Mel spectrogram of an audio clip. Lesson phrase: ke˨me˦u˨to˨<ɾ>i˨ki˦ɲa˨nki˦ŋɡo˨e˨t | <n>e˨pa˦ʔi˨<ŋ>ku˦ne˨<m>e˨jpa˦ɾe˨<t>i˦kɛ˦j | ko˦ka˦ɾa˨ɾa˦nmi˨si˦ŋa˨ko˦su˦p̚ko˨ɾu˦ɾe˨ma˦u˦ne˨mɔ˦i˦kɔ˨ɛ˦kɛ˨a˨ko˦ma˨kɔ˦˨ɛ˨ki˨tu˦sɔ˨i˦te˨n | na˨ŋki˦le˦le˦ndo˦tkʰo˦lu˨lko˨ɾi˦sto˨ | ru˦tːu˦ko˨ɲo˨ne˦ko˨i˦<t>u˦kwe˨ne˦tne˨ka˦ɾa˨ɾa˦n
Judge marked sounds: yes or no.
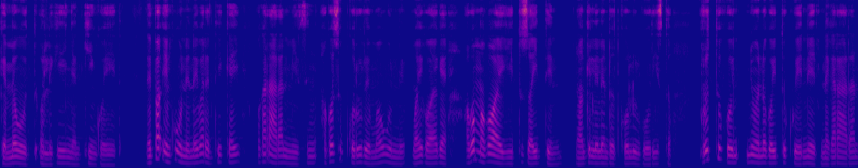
no, yes, yes, no, yes, yes

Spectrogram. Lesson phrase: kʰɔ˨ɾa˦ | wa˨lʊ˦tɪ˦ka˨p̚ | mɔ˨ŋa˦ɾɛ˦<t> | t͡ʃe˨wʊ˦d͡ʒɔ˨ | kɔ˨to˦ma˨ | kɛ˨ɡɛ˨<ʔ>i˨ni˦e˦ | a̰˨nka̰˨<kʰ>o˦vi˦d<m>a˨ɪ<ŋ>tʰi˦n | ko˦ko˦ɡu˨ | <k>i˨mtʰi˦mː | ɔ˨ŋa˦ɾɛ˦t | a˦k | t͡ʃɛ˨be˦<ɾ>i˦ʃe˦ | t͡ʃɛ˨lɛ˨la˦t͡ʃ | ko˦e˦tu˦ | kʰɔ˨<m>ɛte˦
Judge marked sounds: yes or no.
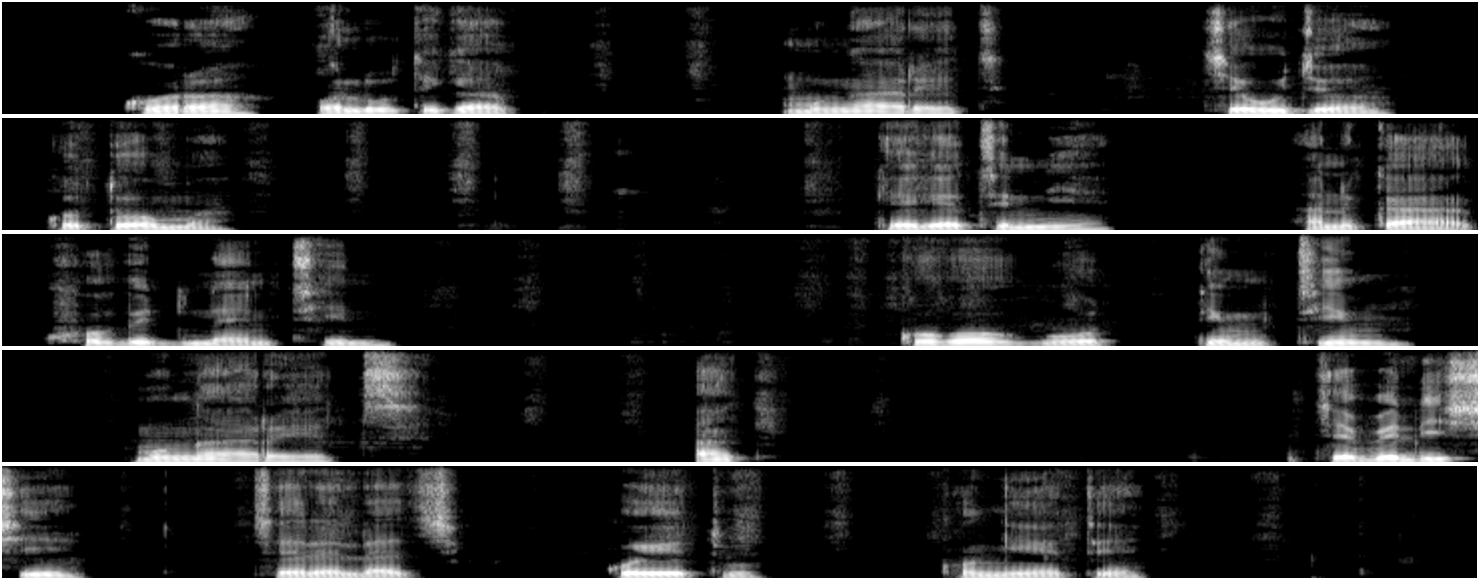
yes, no, yes, no, no, no, no, no

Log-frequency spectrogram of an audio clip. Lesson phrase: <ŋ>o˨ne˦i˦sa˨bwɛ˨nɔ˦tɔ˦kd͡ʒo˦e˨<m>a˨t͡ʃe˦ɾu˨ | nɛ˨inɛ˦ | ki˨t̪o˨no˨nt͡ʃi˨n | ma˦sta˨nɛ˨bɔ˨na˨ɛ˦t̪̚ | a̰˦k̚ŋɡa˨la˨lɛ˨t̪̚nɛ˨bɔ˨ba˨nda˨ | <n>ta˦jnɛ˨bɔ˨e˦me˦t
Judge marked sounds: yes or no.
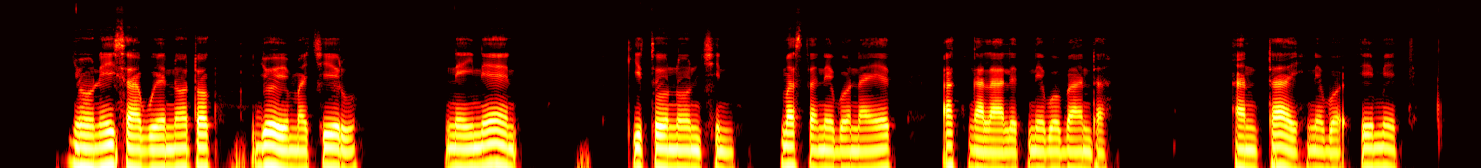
no, yes, yes

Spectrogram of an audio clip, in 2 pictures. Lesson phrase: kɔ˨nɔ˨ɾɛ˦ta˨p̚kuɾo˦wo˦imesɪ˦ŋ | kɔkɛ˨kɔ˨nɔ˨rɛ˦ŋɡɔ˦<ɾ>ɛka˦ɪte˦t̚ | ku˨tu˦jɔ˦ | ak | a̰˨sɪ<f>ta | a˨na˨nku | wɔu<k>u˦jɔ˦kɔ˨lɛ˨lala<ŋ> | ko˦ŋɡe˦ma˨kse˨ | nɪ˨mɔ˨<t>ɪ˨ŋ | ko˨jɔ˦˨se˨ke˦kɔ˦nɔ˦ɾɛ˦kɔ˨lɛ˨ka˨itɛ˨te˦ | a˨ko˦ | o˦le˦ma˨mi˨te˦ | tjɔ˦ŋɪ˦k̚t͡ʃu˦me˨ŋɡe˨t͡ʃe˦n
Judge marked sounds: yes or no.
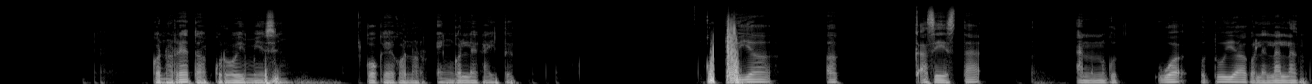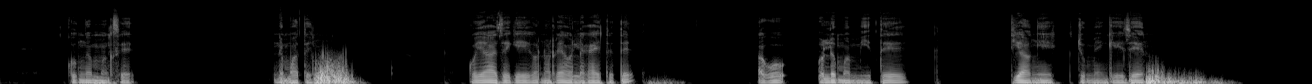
no, no, no, yes, yes

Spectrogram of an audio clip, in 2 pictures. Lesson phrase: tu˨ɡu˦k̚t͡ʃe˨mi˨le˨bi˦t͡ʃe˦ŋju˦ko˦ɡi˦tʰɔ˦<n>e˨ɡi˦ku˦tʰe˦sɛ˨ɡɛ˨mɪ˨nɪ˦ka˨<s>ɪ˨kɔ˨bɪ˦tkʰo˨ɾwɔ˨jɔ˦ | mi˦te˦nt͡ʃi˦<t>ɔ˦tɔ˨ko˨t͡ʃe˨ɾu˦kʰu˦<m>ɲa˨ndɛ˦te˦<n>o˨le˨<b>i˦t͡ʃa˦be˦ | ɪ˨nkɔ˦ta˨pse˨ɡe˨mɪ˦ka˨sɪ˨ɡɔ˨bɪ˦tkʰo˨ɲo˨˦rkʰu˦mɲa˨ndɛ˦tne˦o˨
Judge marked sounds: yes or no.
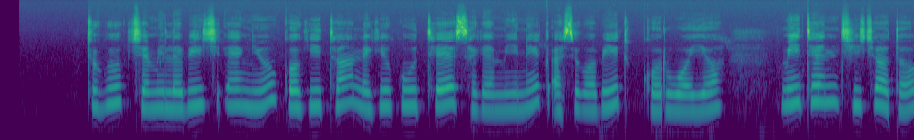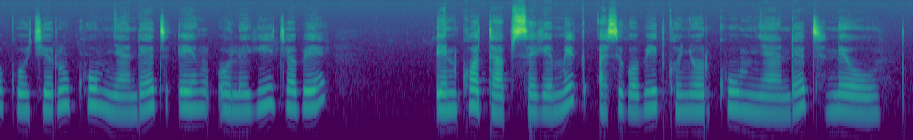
yes, yes, no, yes, no, no

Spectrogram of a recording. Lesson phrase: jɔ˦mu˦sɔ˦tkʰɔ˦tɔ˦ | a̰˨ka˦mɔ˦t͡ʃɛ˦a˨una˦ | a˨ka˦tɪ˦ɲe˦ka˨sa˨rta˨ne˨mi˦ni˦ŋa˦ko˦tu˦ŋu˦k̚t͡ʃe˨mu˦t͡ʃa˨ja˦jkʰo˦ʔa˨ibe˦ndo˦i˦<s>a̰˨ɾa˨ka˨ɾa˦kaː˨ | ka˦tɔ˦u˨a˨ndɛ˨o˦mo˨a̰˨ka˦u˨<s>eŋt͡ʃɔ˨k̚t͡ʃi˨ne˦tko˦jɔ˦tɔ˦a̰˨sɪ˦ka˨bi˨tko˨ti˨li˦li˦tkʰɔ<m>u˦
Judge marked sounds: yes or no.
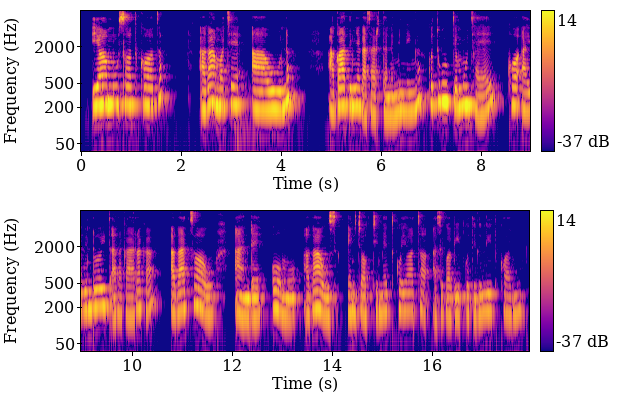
no, yes, no

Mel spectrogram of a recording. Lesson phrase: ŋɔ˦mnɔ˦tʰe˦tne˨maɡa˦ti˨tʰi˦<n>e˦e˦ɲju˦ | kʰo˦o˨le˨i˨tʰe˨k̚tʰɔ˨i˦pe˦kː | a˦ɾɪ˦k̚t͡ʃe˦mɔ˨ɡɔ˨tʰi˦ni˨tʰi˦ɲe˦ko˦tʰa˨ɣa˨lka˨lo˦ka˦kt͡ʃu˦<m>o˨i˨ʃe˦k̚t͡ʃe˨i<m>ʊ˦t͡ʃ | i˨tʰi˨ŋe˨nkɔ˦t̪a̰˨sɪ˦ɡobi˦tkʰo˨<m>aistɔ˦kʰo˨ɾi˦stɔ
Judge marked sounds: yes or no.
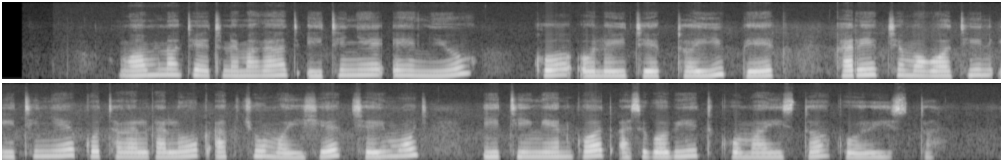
no, yes, yes, yes

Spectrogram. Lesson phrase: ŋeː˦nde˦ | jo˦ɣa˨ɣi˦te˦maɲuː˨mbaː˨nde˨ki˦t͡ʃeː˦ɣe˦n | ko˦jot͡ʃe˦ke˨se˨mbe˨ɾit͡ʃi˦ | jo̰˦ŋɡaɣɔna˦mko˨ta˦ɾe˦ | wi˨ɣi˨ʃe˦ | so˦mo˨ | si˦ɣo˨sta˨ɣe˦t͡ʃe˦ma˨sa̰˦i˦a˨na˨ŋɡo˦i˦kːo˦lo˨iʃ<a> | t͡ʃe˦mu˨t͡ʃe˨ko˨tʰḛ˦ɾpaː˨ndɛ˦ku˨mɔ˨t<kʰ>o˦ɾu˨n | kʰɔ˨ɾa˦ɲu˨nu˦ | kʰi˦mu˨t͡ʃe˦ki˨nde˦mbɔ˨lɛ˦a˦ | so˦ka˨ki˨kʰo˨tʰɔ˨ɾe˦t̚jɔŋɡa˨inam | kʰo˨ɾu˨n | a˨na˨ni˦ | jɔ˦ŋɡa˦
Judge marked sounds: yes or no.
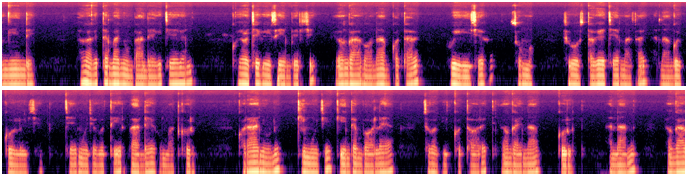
no, yes

